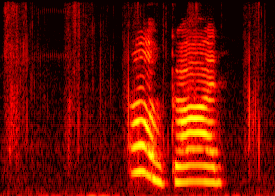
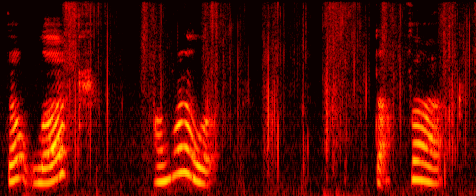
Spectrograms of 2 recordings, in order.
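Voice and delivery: normal talking voice

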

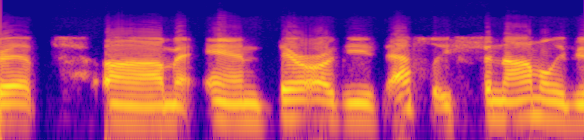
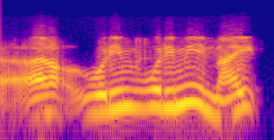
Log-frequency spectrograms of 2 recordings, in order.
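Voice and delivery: imitated Australian, baffled and higher; Australian accent; 5 semitones higher than usual. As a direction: play the confused Australian, pitched up. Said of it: "Well, your accent".

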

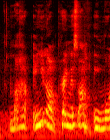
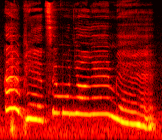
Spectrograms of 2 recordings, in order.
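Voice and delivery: much higher, very slow drawn-out voice; mock his mom; much slower than usual. Imitating his mom's reaction.

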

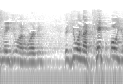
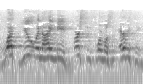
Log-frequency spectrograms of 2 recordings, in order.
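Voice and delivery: loud, higher, driving sermon voice; full-force preaching; 4 semitones higher, 4 dB louder than usual. Acted. Pastor exhorts the congregation about their greatest need, preaching hard. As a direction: preach it hard to the back row.

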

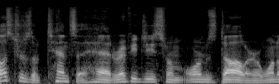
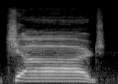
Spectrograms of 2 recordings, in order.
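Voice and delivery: high, loud rallying shout; battle cry; 6 semitones higher, 5 dB louder than usual. Acted. Leader answering hungry raiders with a battle cry. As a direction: call the troops into attack. War leader orders an attack.

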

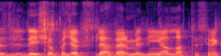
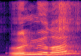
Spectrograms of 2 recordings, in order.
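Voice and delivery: sudden loud cry, pitch jumping up; frustrated shout; 8 semitones higher, 7 dB louder than usual. Real, not acted. Gamer yelling at the enemy who won't die, loud and high. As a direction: yell in disbelief that he won't go down.

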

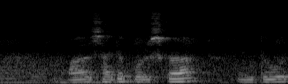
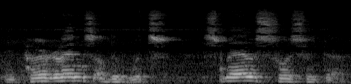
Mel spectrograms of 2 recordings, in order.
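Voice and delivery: louder, measured poetry reading with pauses; poem recitation; 2 semitones higher, 7 dB louder than usual. Acted. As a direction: declaim the poem phrase by phrase, projecting firmly. Recites own poem after introduction.

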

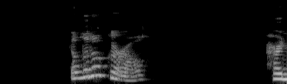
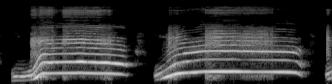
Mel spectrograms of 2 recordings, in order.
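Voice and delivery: mock crying; 14 semitones higher, 8 dB louder than usual. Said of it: "And it was loud".

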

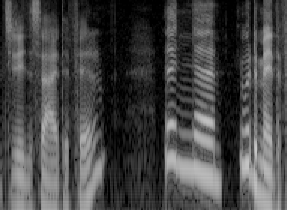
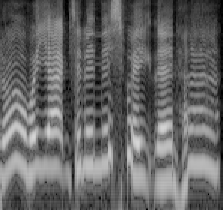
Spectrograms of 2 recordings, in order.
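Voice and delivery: teasing; 10 semitones higher, 3 dB louder than usual. Retold or imitated. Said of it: "they said".

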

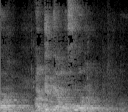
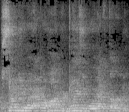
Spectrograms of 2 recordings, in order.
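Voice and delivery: loud, higher preacher's shout; preaching shout; 7 semitones higher, 4 dB louder than usual. Real, not acted. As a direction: call it out to the back pews. Preacher shouting a joke at the crowd.

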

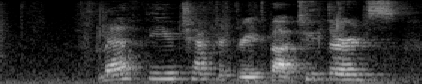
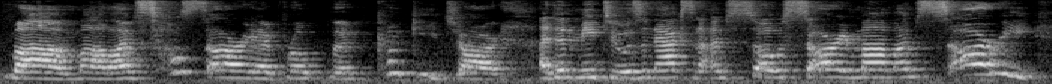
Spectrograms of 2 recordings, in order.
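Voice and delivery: high, hammed-up pleading wail; mock bawling; 8 semitones higher, 4 dB louder than usual. Preacher as his child self apologizing to mom, mock bawling. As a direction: imitate a bawling child begging forgiveness, building higher. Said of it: "I start bawling again".

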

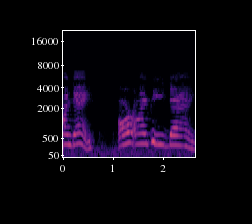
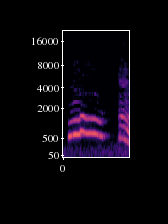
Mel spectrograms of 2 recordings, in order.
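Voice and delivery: high, loud sung meows; vocal cat piano meows; 14 semitones higher, 11 dB louder than usual. Acted. Playing a pretend cat piano, very high, loud meows.

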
